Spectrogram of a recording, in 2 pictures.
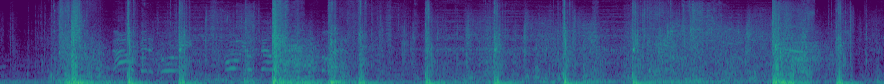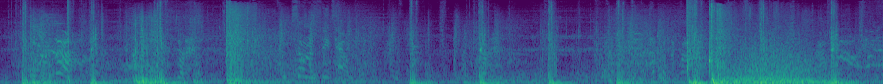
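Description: Swords clash and spells burst with sharp hits over and over.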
